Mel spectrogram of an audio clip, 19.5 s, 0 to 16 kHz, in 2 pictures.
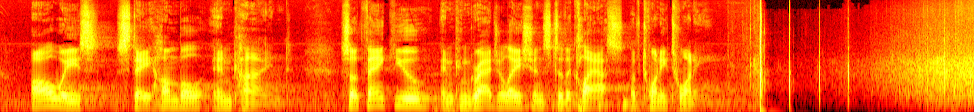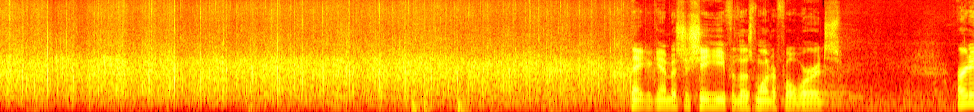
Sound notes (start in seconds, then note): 7.5 applauding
